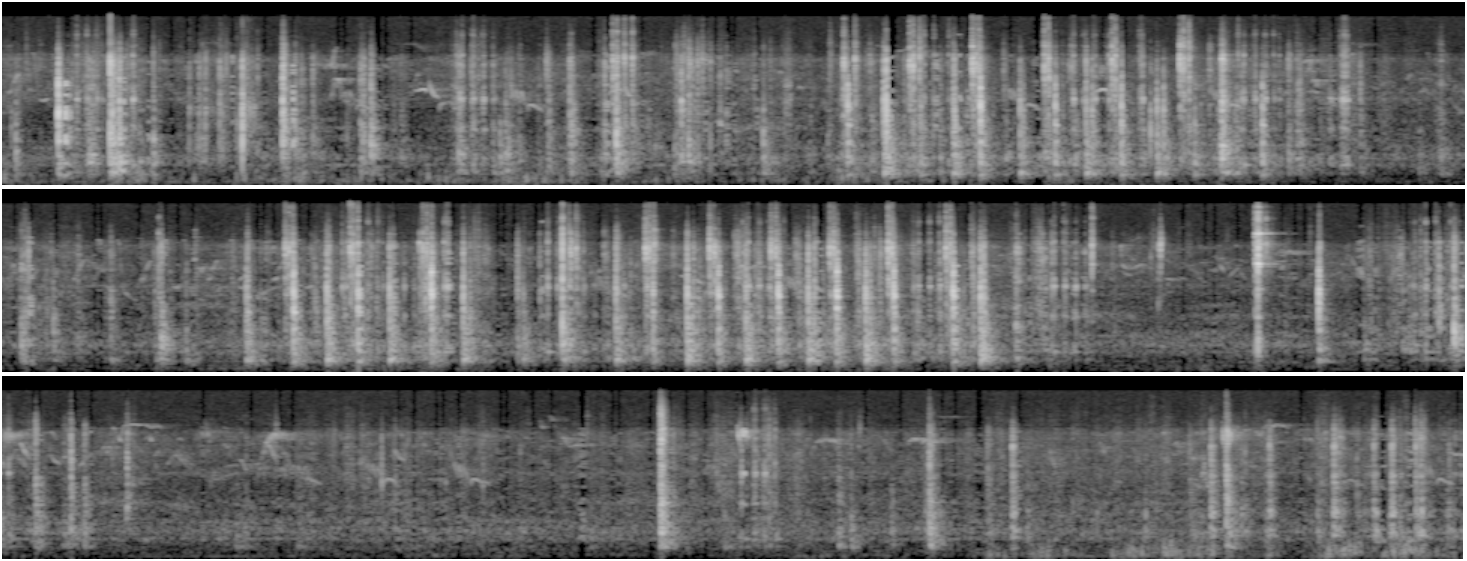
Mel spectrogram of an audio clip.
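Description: Hand socket ratchet clicking in rapid runs as screws and a bolt are backed out of a truck's turn-signal housing and grille, followed by sparser clicks and knocks of parts being handled.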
